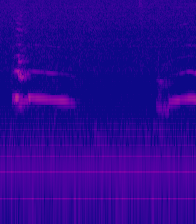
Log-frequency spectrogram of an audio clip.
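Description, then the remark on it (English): A cat meows twice, two drawn-out, mid-pitched calls a second apart, over a steady low electrical hum, with no one talking. “Hello again, Cat.”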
